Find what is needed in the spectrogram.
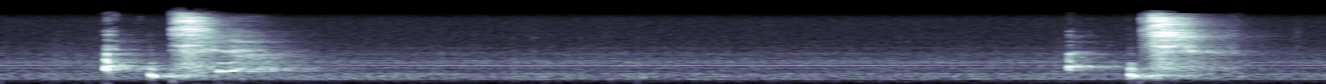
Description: I'm still at the mercy of my allergy, so I recorded this for a request for some wet sneezes.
